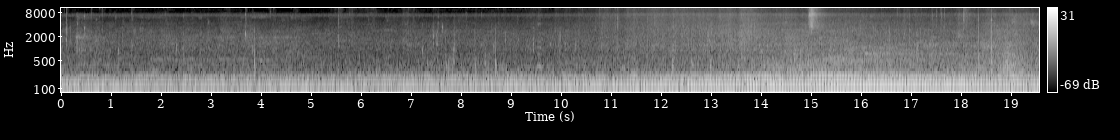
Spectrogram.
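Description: A monkey chews and munches on fruit up close.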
